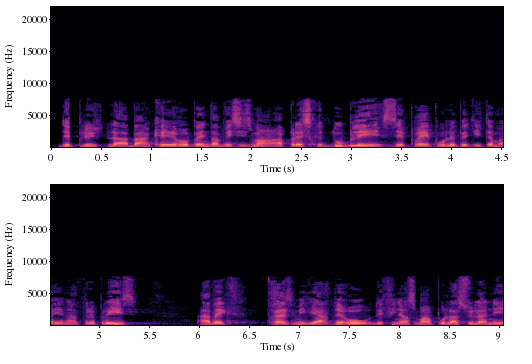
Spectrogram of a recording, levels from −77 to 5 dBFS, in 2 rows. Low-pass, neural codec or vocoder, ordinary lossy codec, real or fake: none; codec, 16 kHz, 16 kbps, FreqCodec, larger model; none; fake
